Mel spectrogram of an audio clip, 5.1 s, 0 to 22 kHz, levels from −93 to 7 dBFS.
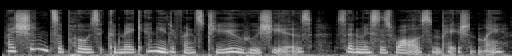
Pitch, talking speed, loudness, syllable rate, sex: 210 Hz, 200 wpm, -19 LUFS, 5.9 syllables/s, female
